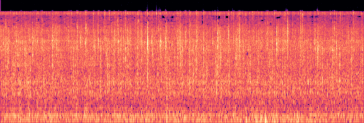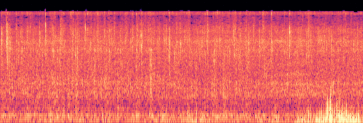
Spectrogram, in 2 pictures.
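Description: Heavy rain falling steadily, a continuous hiss of rain with the small sharp ticks of individual drops. A brief low rumble rises near the end.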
